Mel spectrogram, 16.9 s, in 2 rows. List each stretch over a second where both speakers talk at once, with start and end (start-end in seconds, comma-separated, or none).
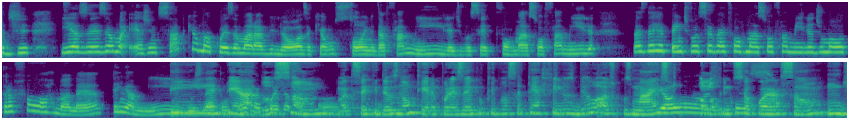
10.2-11.9, 15.0-16.2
